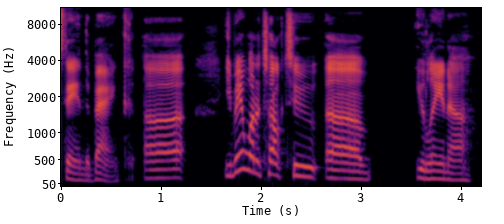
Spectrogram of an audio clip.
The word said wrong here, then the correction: Elna: or Elna. I keep saying her name wrong. Elna is her name.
